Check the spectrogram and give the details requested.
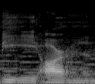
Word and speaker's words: Bern: Wait, it's called Burn, B-U-R-N? No, like B-E-R-N.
